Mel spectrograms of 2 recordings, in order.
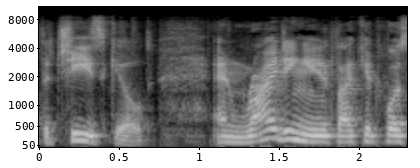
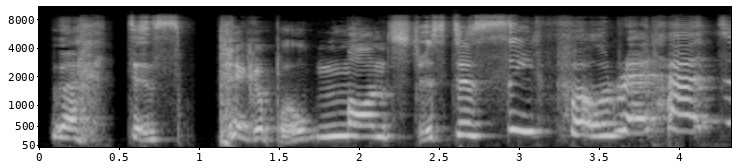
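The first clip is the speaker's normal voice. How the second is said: rising much higher, slow, crying in anger; tearful fury; 11 semitones higher, slower than usual. A narrator's reading. Winnie curses Snatcher, angry and crying. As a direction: spit each insult through tears. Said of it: "wiping away tears".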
